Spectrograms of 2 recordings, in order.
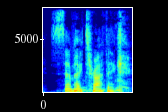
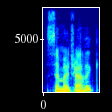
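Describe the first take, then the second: First: Slow, laughing through the word; giggling as the word comes out. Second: Quizzical. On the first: Host laughs repeating the guest's odd word, laughing. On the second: Co-host repeats the odd word back to his partner, puzzled. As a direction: echo semi-tropic back as a puzzled question. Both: Real, not acted.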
